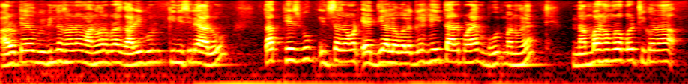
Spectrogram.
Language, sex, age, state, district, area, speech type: Assamese, male, 30-45, Assam, Udalguri, rural, spontaneous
